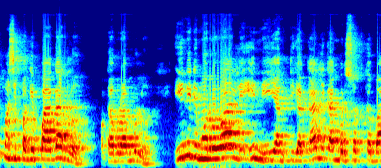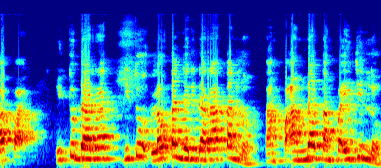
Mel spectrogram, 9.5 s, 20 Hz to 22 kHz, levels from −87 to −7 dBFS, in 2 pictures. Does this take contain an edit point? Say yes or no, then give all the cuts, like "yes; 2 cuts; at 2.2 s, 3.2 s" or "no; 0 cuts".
no; 0 cuts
